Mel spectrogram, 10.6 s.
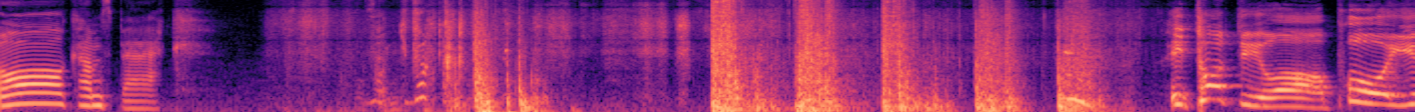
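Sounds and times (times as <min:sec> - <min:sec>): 
speech: 0:00.0 - 0:01.5, 0:02.8 - 0:04.3, 0:08.8 - 0:10.6
fist punching a hole through a wall: 0:05.3 - 0:08.4.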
